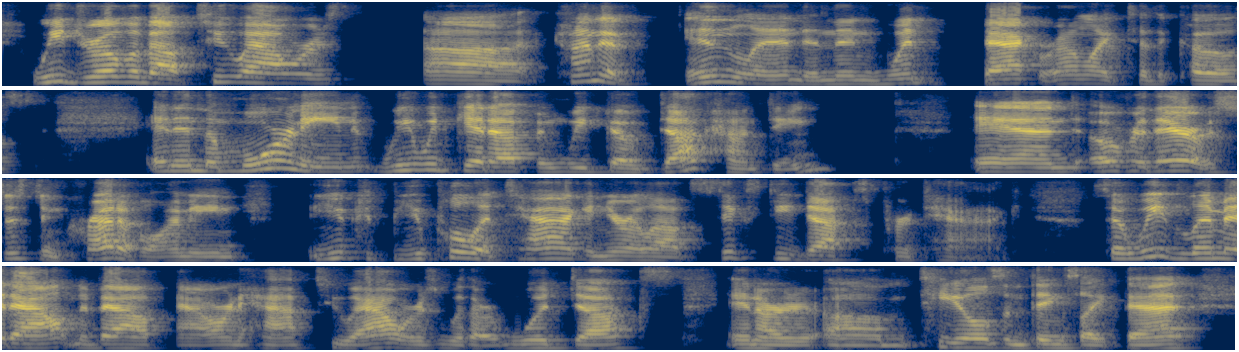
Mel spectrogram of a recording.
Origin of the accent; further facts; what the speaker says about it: Clearwater, Florida, United States; I'm you know born and raised in Clearwater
